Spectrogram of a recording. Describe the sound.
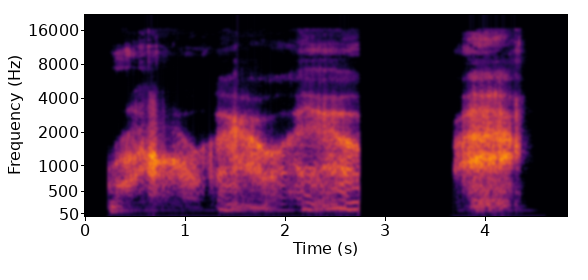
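A person makes growling monster voice noises: two long, raspy, guttural rumbles in a row, a brief silence, then a shorter third growl. Loud and harsh, with no words spoken.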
